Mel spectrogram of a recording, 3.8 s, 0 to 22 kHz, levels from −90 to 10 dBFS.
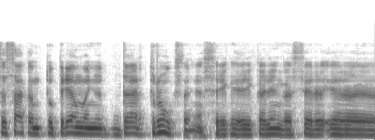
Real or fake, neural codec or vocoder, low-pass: fake; codec, 16 kHz, 4 kbps, FunCodec, trained on Chinese and English, 50 frames a second; 7.2 kHz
